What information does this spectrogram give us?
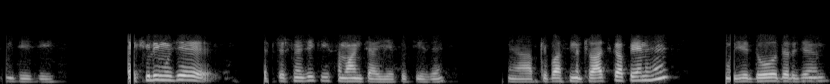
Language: Urdu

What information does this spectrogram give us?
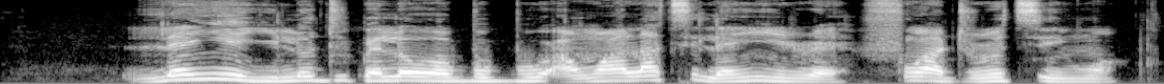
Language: Yoruba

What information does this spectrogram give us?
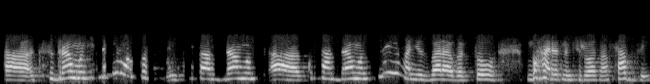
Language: Kashmiri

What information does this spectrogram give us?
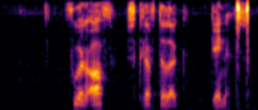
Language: Afrikaans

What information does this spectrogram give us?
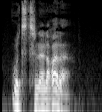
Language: Kabyle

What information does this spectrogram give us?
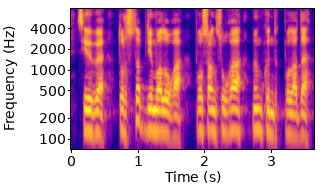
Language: Kazakh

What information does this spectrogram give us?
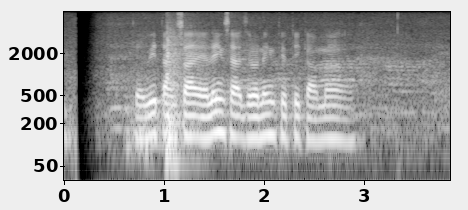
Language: Javanese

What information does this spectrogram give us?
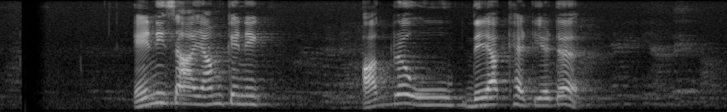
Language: Sinhala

